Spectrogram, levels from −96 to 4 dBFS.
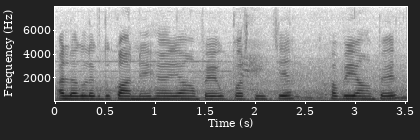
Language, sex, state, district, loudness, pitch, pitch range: Hindi, female, Punjab, Pathankot, -15 LUFS, 230 Hz, 225-235 Hz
